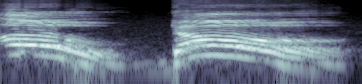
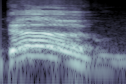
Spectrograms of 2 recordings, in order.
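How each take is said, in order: First: Loud, high "dog" with a long aw; "dog" drawn out as dawg, it finally clicks; retold realization. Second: "Doug" with short uh, meaning dog; imitated Baltimore pronunciation. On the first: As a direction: exclaim "dog" with an aw vowel. Retold moment of finally understanding. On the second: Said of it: "you say Doug".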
